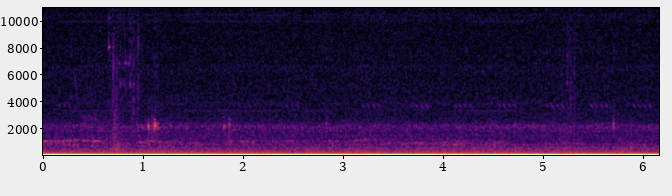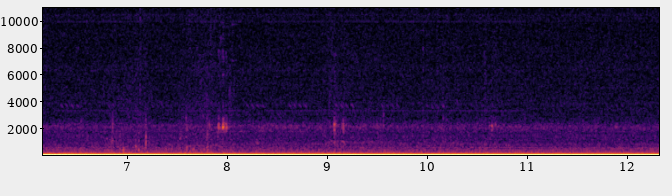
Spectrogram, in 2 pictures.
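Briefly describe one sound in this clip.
Soft footsteps shuffle on stone.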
